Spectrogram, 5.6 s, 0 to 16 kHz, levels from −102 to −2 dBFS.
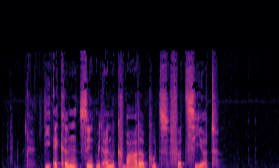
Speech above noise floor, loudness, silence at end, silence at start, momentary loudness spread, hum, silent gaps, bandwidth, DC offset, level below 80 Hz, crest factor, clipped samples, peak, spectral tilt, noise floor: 49 dB; -38 LUFS; 1.25 s; 0.55 s; 8 LU; none; none; 11.5 kHz; under 0.1%; -60 dBFS; 22 dB; under 0.1%; -18 dBFS; -4.5 dB/octave; -87 dBFS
